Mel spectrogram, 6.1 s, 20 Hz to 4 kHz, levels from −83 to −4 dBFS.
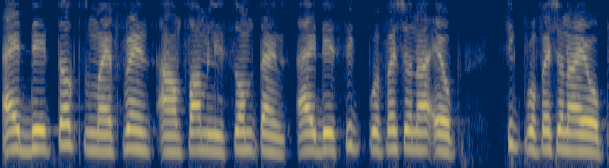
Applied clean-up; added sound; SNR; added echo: none; none; none; none.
